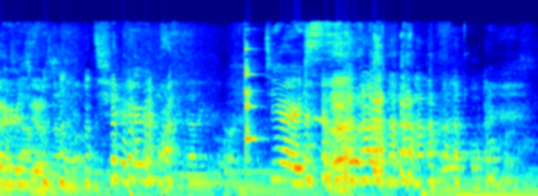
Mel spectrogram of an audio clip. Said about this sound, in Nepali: सबैजना ग्लास ठोक अनि गएर चियर्स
